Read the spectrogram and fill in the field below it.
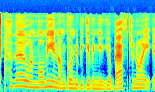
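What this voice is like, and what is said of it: Put-on English accent. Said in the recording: “anytime I do an English accent”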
